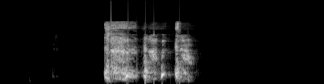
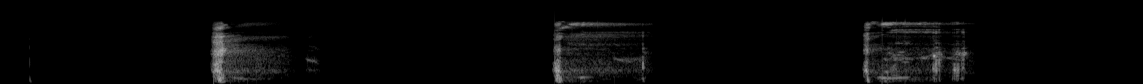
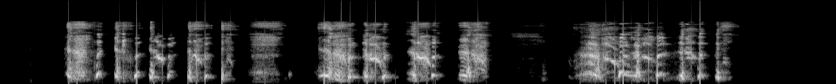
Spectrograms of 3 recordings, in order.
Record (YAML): cough_length: 3.2 s
cough_amplitude: 28681
cough_signal_mean_std_ratio: 0.36
exhalation_length: 11.4 s
exhalation_amplitude: 13251
exhalation_signal_mean_std_ratio: 0.25
three_cough_length: 8.4 s
three_cough_amplitude: 30014
three_cough_signal_mean_std_ratio: 0.53
survey_phase: beta (2021-08-13 to 2022-03-07)
age: 45-64
gender: Female
wearing_mask: 'No'
symptom_cough_any: true
symptom_runny_or_blocked_nose: true
symptom_shortness_of_breath: true
symptom_fatigue: true
symptom_fever_high_temperature: true
symptom_headache: true
symptom_other: true
symptom_onset: 4 days
smoker_status: Never smoked
respiratory_condition_asthma: true
respiratory_condition_other: false
recruitment_source: Test and Trace
submission_delay: 2 days
covid_test_result: Positive
covid_test_method: ePCR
